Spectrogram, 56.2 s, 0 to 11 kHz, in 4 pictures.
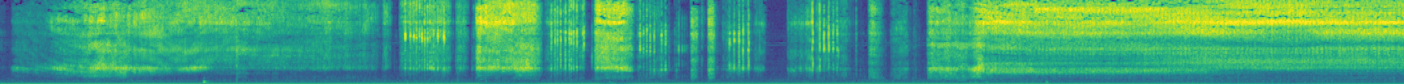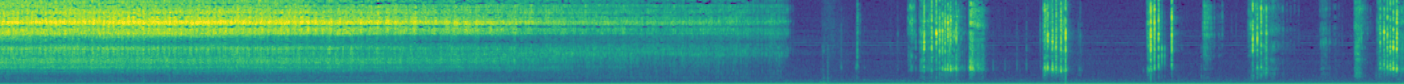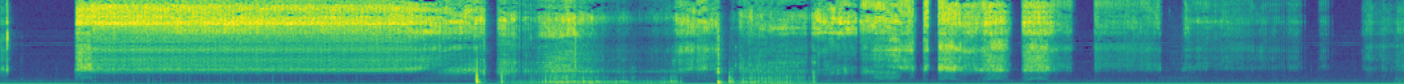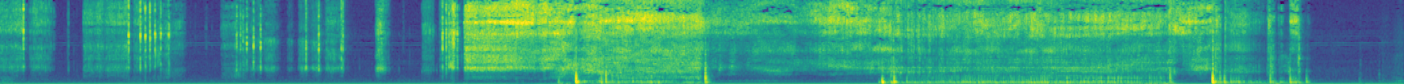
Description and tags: A strange wind-up sushi toy. You wind it up and then it travels around bumping into stuff and changing direction. I recorded the wind-up mechanism being wound and released (with the wheels spinning.) I also recorded the toy rolling around on a table.
Recorded with a Canon GL-2 internal microphone.
roller, roll, mechanical, wind, request, toys, unprocessed, wind-up, toy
